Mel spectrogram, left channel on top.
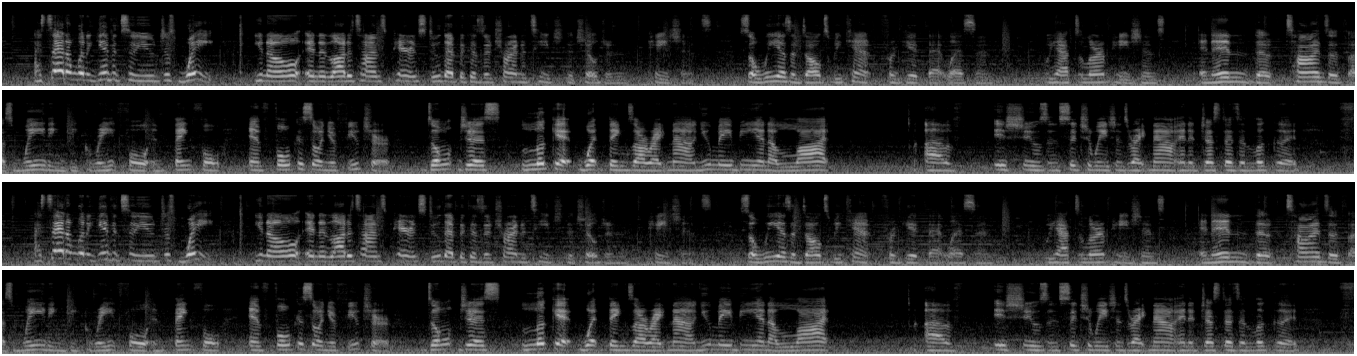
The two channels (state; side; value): normal; both; correlation 0.67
